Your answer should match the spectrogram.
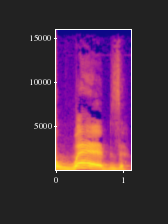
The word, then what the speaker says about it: webs: 자, webs, webs, 거미줄이죠. webs, Z 소리가 나는 거 들리시죠?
